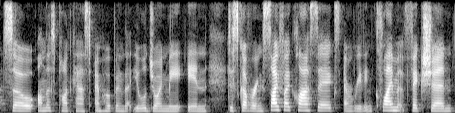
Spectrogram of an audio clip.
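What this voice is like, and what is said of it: Dutch accent. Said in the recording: “Don't let the accent throw you off. I am originally from the Netherlands”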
